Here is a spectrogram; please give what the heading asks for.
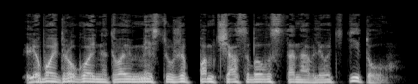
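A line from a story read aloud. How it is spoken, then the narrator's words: Scoffing snort. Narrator (Russian): хмыкнул Распутин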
